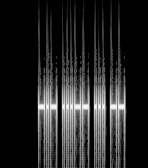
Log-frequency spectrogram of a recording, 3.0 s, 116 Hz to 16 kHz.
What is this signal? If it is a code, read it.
Morse code, heard as a keyed tone, about 29 wpm, 700 Hz. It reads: K3SM
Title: USA Call Signs - 4 Characters - 30wpm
